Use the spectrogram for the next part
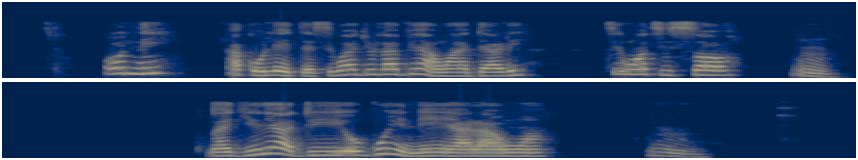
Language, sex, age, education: Yoruba, female, 46-60, tertiary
